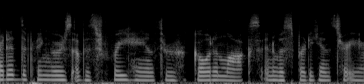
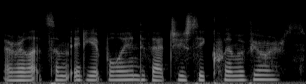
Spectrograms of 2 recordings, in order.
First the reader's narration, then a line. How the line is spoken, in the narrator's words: He chuckled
